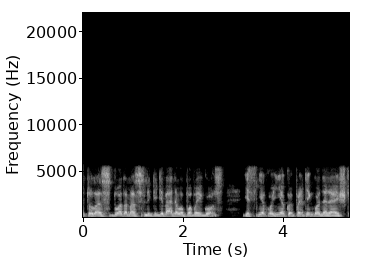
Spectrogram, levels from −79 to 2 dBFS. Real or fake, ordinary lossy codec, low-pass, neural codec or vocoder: real; AAC, 48 kbps; 5.4 kHz; none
